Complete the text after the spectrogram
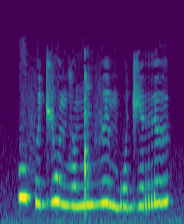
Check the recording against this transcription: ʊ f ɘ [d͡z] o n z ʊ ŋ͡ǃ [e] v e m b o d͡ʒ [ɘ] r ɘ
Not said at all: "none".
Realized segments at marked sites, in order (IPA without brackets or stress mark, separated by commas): d͡ʒ, i, ɘ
